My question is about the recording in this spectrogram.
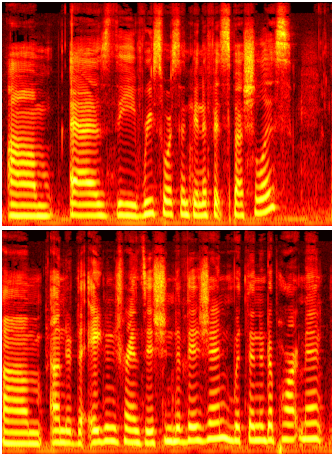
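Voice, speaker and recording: A woman's voice: medium pitch, fairly even intonation, moderate pace, darkish tone, slight background noise. Woman, forties, wellness coordinator guest, friendly explanatory talk, casual radio chat. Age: 40s.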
